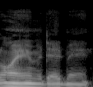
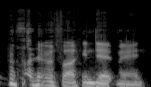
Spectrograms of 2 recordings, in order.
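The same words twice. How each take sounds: First: Said in the usual way. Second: Laughing. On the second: Retold or imitated.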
